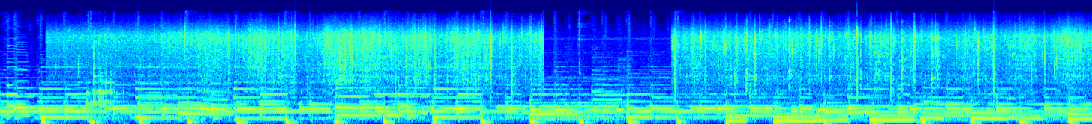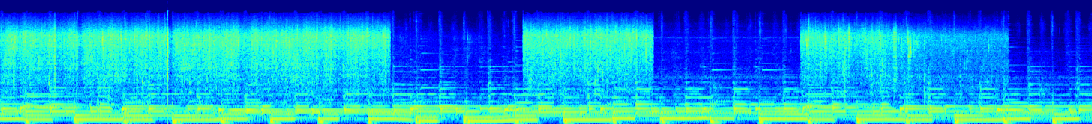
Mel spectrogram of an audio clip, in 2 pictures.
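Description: Sliced onions frying in oil in a frying pan, a steady sizzle that cuts out and comes back several times, with a spatula stirring. Light background music plays throughout.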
